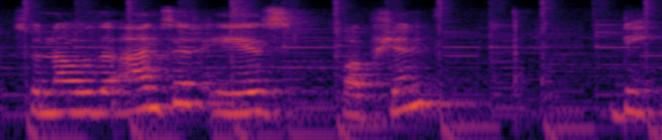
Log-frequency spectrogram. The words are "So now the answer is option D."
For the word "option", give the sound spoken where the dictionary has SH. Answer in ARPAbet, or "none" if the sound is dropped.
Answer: SH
